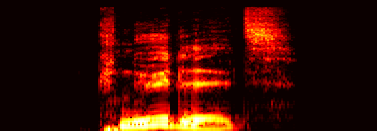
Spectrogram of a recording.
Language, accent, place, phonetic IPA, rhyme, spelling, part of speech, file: German, Germany, Berlin, [ˈknøːdl̩s], -øːdl̩s, Knödels, noun, De-Knödels.ogg
- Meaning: genitive singular of Knödel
